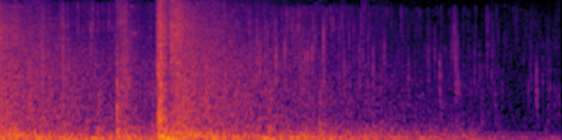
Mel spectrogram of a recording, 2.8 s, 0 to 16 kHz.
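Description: An artillery shot in the video game Mortal Online 2, a single deep, heavy boom that rolls out and slowly fades.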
